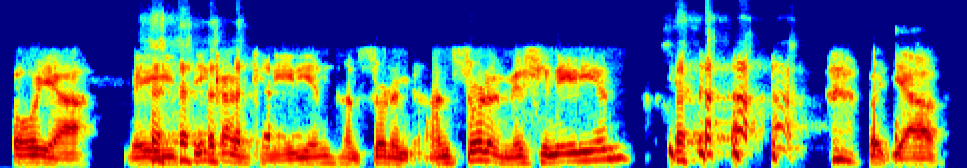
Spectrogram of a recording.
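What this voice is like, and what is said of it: Northern Upper Peninsula Michigan accent. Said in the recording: “your accent down there? Your northern, your Upper Peninsula accent? ... my vowels give me away”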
